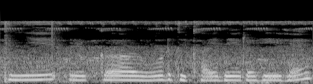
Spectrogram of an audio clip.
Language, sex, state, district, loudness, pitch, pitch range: Hindi, male, Gujarat, Gandhinagar, -14 LUFS, 200 Hz, 195-210 Hz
